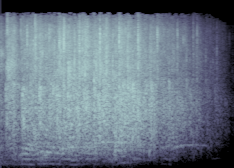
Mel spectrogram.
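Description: An audience applauds steadily, a dense wash of many hands clapping that holds strong for about two and a half seconds, then fades out gradually toward silence.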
